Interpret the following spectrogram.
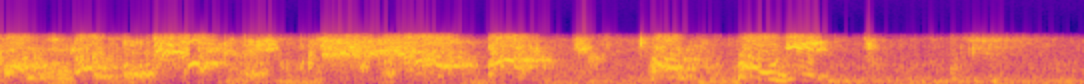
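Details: Pet Rat Terrier Babygirl sparring playfully with the dog Levi, loud snarling bursts and sharp yips broken by brief gaps, with human voices mixed in.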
